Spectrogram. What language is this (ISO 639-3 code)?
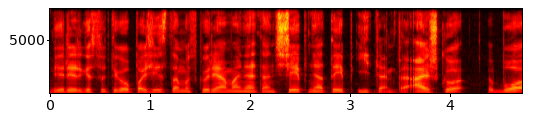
lit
